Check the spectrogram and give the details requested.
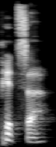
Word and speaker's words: pizza: words are pronounced differently the first word is not pizza it's Pizza we cannot use the short I sound like this is we have to use a long e sound like green beans the word is pronounced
